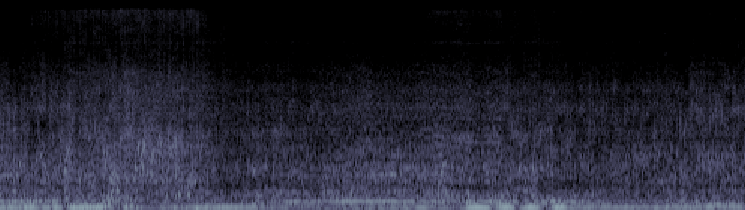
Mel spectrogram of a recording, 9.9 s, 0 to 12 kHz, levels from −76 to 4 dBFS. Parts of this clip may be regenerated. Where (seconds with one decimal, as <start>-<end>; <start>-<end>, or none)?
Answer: 0.0-4.3; 6.7-9.9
